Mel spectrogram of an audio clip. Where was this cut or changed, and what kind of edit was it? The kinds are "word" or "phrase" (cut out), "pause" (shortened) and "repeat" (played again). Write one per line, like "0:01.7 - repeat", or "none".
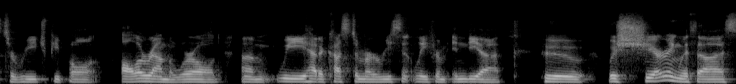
0:02.3 - pause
